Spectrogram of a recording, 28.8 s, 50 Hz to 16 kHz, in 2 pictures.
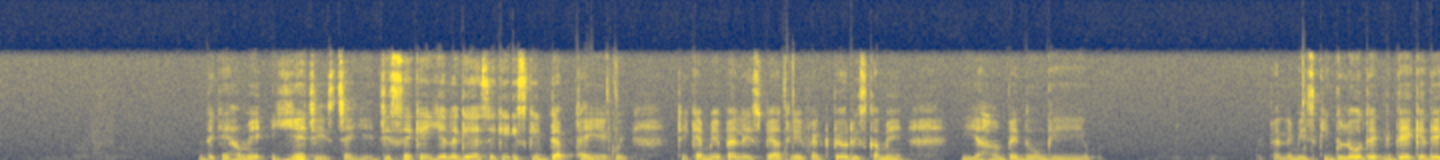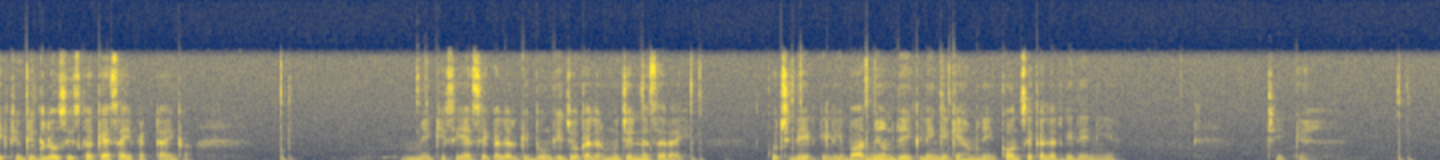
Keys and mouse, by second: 6.1 click, 13.2 click, 17.3 click, 28.4 click.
